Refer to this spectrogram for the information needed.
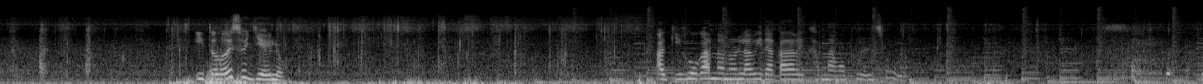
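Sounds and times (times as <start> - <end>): wind rumble on microphone: 0.0 - 10.9
footsteps on icy road: 0.0 - 12.0.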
